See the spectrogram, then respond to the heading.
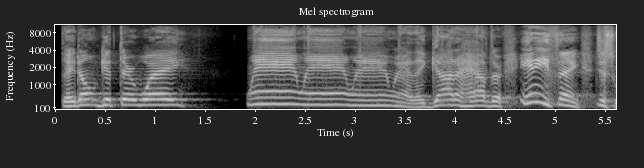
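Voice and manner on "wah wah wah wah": imitated whiny baby crying, fading off; mock baby wail. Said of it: "we know what babies do".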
